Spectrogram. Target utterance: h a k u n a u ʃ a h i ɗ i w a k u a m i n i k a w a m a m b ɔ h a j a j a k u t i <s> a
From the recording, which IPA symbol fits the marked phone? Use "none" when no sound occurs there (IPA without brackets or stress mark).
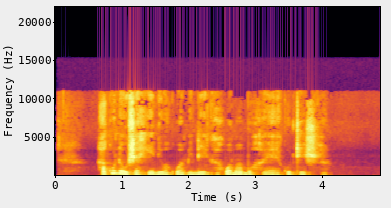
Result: ʃ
